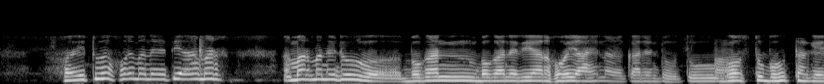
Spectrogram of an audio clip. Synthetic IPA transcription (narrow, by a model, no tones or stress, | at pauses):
hɔjtuahojmanɛːtijaːmaɹamaɹmanɛdubɔɡanbɔɡaneɾiaɹɦojaɦɛnakaɾɛntutuɡɔstʊbɔɦutʰːak̬ɛ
